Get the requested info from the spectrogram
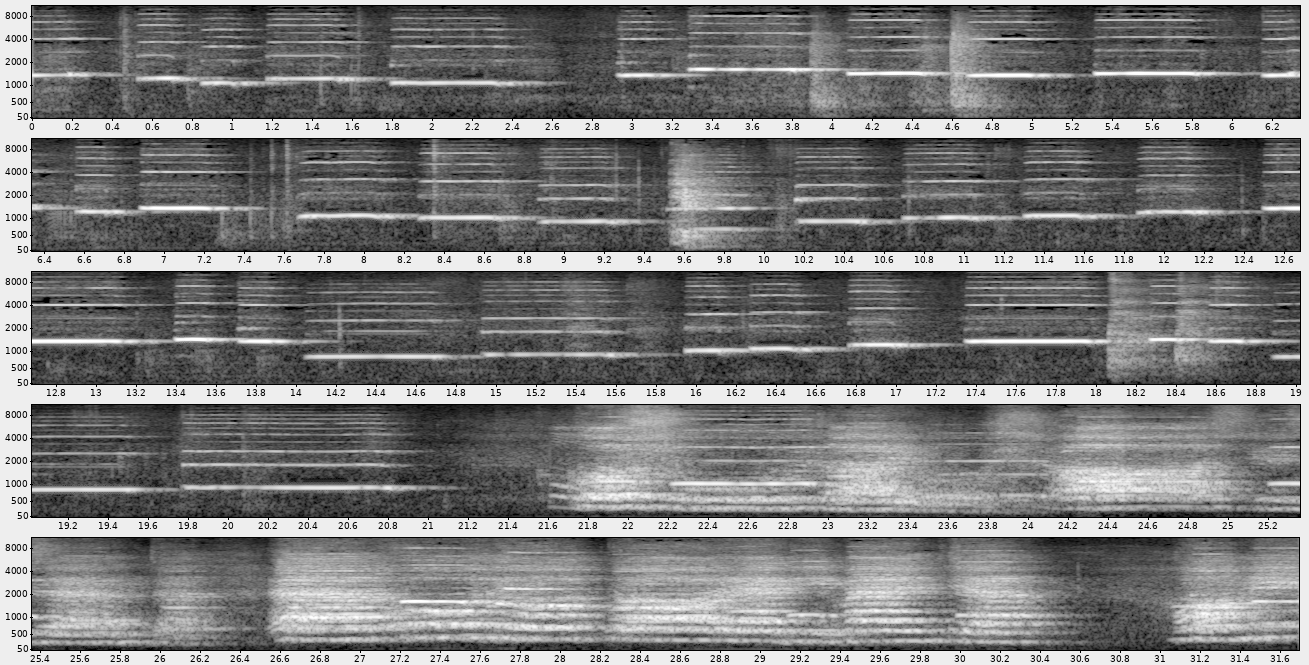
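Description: A recorder playing a solo melody in short phrases with brief pauses between them. About two-thirds of the way in, a children's choir starts singing and is louder than the recorder had been.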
